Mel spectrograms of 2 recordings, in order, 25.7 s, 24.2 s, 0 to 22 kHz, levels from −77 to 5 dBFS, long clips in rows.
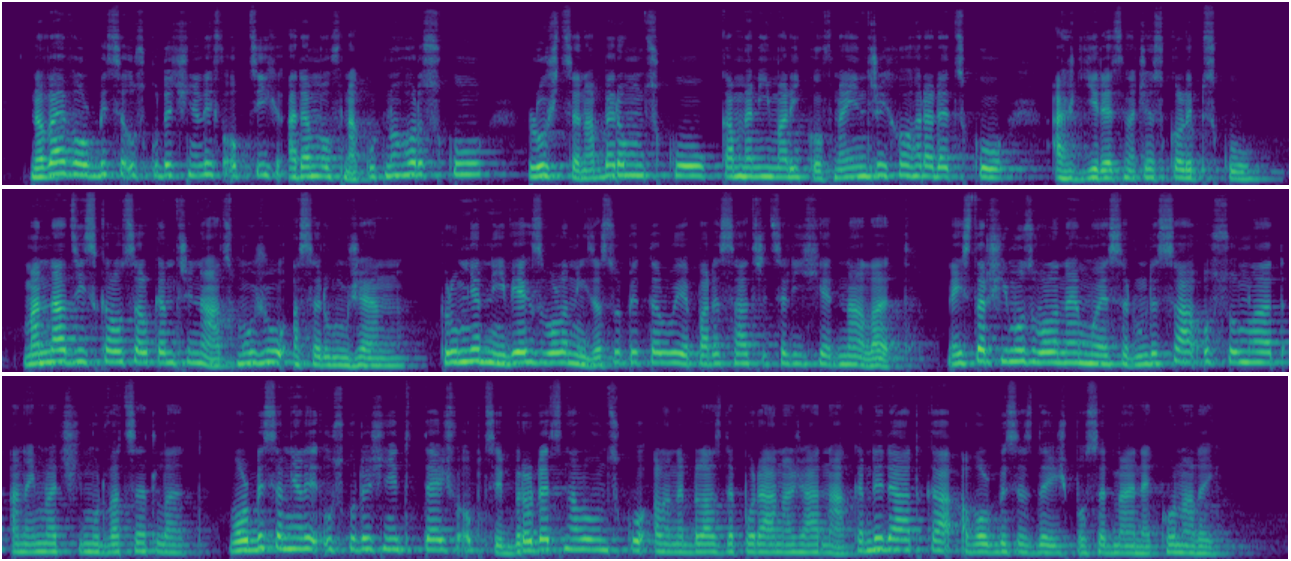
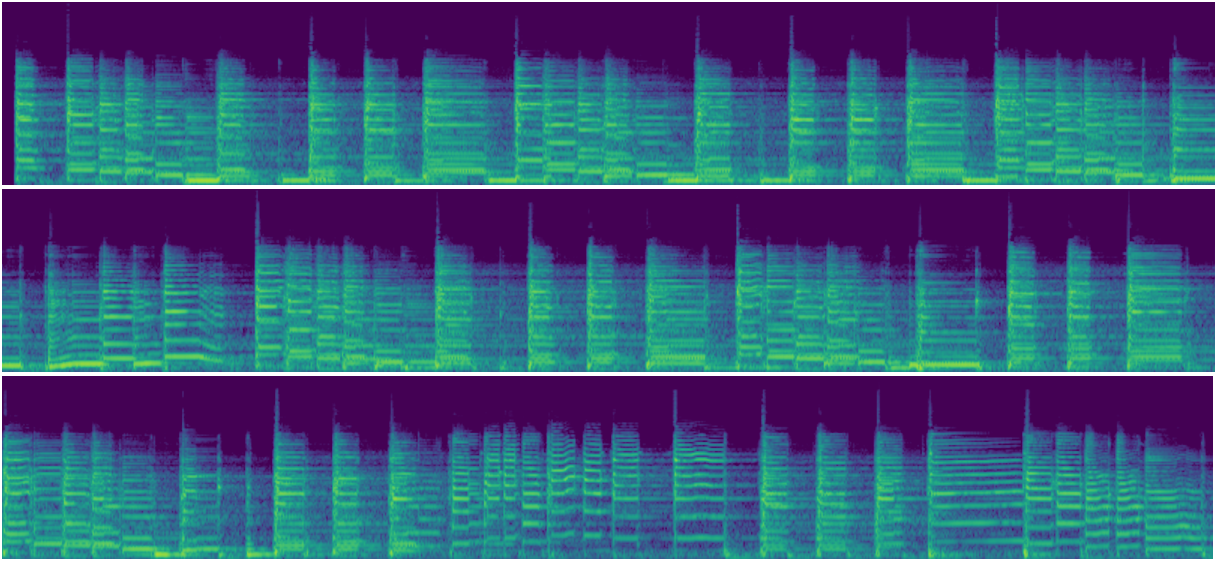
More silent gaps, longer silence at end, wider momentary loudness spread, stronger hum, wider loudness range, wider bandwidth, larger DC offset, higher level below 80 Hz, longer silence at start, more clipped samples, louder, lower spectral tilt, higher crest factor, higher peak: neither; first, 0.4 s vs 0 s; first, 7 LU vs 4 LU; neither; about the same, 2 LU vs 2 LU; first, 19.5 kHz vs 9.4 kHz; neither; second, -66 dBFS vs -40 dBFS; about the same, 0.2 s vs 0.1 s; neither; second, -23 LUFS vs -14 LUFS; about the same, -6.5 dB/octave vs -5.5 dB/octave; about the same, 16 dB vs 14 dB; second, -6 dBFS vs 0 dBFS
